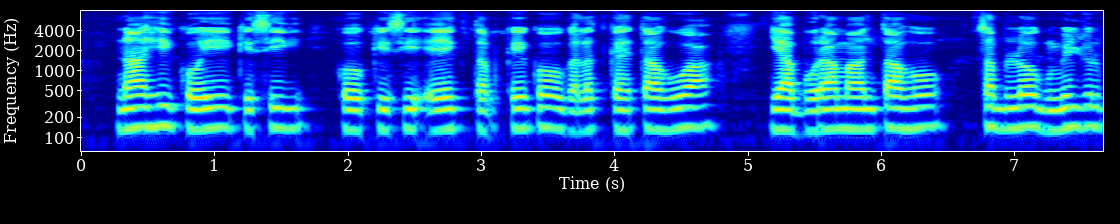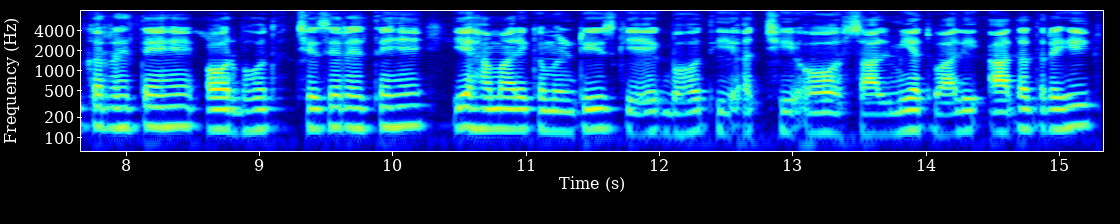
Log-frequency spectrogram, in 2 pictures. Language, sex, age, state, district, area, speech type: Urdu, male, 18-30, Uttar Pradesh, Siddharthnagar, rural, spontaneous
